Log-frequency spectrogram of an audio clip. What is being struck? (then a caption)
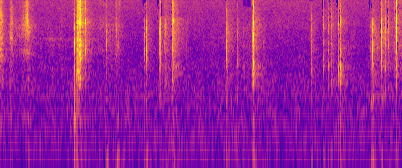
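Plastic disposable cup. An empty, transparent, hollow plastic disposable cup with a black lid is tapped with fingertips and nails about fourteen times in an irregular rhythm. Each tap is a quiet, dry click with a low hollow thump and a bright, crisp edge that dies away almost at once.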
